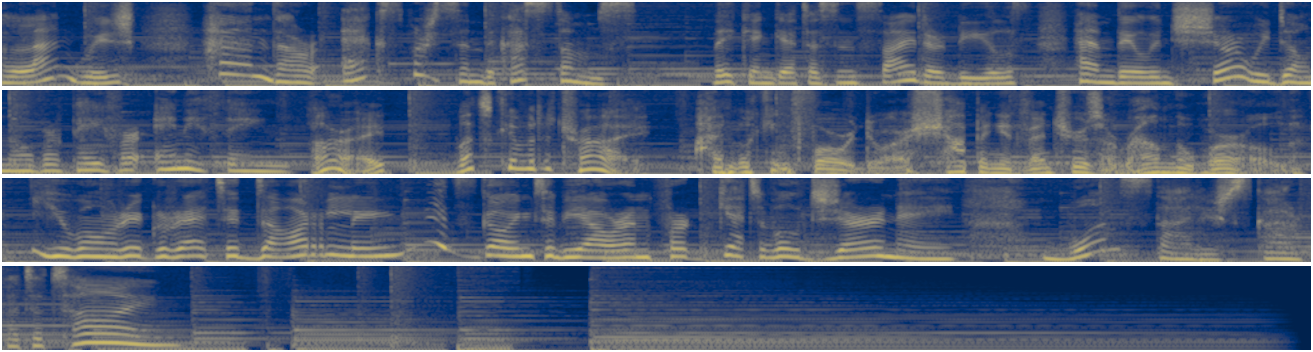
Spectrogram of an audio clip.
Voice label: female Lithuanian English with Lithuanian accent role play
